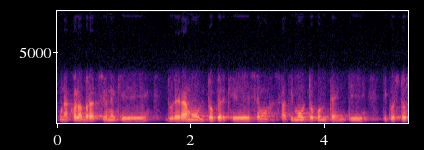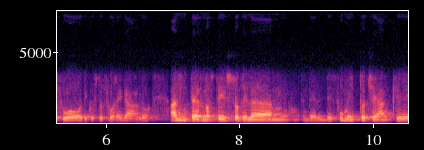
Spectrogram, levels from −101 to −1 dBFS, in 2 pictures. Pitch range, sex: 90-105 Hz, male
